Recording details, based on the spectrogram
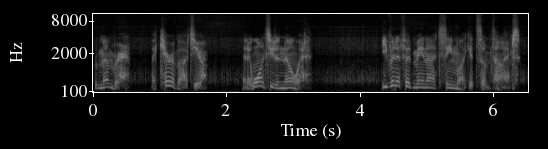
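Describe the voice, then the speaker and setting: A man playing a mysterious, controlling guide in a horror game, speaking in a commanding, condescending, deliberate way with menace and false care. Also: medium pitch, expressive, fairly bright tone, a little hiss or hum, poor audio. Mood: falsely caring. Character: mysterious controlling male voice guiding through a hospital, menacing, falsely caring. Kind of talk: horror visual novel voice acting. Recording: music behind the voice.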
